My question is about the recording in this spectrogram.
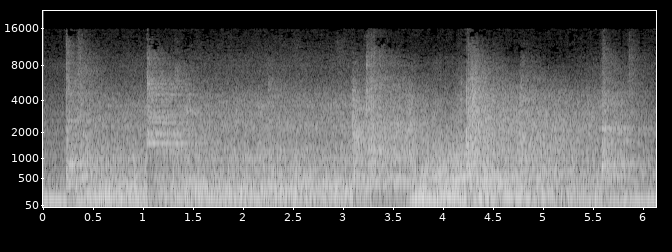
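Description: The loaded sled of an incline impact test machine runs down its steel ramp and drives a wooden pallet into forklift fork tines fitted with a Product Protector attachment. A continuous rolling rumble carries several sharp knocks and is loudest about four seconds in.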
